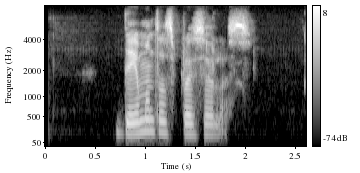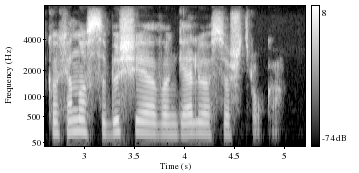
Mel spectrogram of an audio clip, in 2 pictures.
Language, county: Lithuanian, Telšiai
